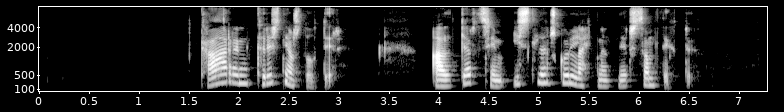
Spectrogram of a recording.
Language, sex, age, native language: Icelandic, female, 40-49, Icelandic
